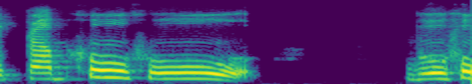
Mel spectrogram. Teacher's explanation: ಭಕ್ಕೆ ಊ ಸ್ವರ ಕೂಡಿದೆ, ಹಾಗಾಗಿ ವಿಸರ್ಗ ಕೂಡ ಊ ಅಂತ ಹೇಳ್ಬೇಕು. ಭೂಹು ಹೂ ಅಂತ ಹೇಳ್ಬೇಕು.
